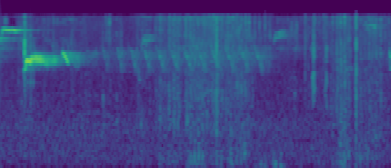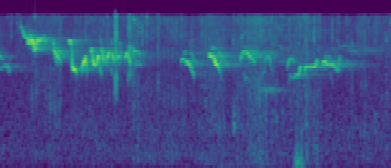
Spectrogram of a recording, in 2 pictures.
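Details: Flock of hungry Eurasian siskins (Carduelis spinus) at a Kolmården, Sweden bird feeder, recorded from the ground below. Quiet flutters give way to a lively run of high, wavering twittering notes in the second half.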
